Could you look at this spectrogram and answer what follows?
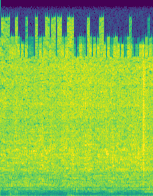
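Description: Masala sizzles steadily in hot oil in a pan while paneer gravy is being cooked, a continuous, close-up frying hiss with faint stirring.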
